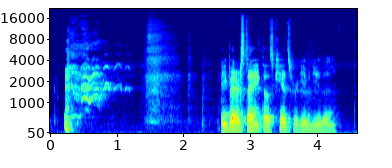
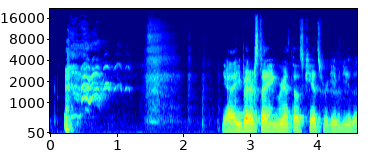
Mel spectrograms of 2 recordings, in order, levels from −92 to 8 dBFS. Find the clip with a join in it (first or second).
first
